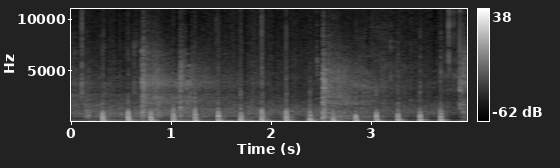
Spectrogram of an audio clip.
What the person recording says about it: really nice and solid and dense, and that's because of the 3mm layer that we've got behind this area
